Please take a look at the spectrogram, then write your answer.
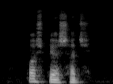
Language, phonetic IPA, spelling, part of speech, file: Polish, [pɔˈɕpʲjɛʃat͡ɕ], pośpieszać, verb, LL-Q809 (pol)-pośpieszać.wav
